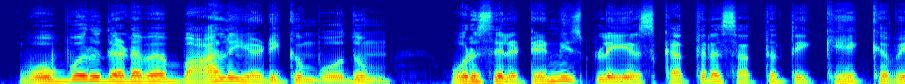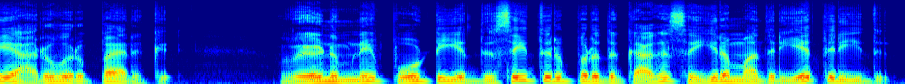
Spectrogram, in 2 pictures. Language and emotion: Tamil, disgusted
